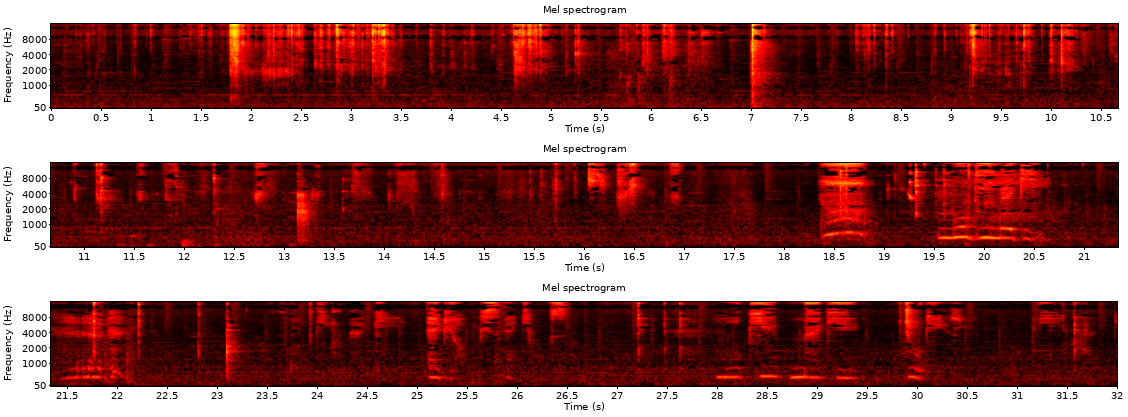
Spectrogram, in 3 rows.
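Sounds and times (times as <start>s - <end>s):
eggshells cracking: 1.5s - 6.2s, 8.0s - 10.4s.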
